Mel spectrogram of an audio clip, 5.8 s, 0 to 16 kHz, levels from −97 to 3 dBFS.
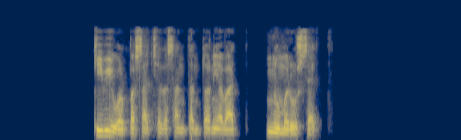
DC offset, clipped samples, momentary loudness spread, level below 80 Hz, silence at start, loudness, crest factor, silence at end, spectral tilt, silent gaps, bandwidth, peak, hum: under 0.1%; under 0.1%; 10 LU; -58 dBFS; 1.15 s; -17 LUFS; 18 dB; 1.8 s; -4.5 dB/octave; 3.00-3.28 s; 7.8 kHz; -2 dBFS; none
